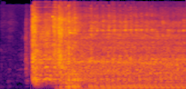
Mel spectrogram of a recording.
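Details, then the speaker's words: Kohler-powered Hustler Raptor SD mower after tune-up with new spark plugs, air filter, fuel filter and oil change, cool wet weather: fires within a fraction of a second into a smooth, steady thumping idle; normal start. "starts right up a little wet out here you know it's been raining that's all right"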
